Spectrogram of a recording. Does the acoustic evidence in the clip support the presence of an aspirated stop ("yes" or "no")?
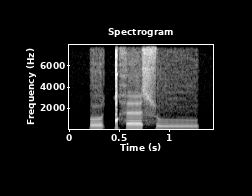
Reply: yes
